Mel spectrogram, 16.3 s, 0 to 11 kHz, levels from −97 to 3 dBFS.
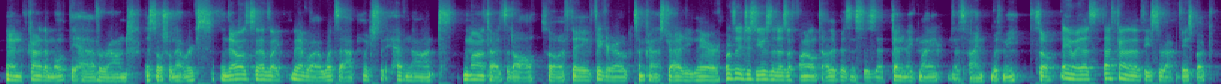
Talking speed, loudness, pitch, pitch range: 245 wpm, -23 LUFS, 110 Hz, 100-125 Hz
